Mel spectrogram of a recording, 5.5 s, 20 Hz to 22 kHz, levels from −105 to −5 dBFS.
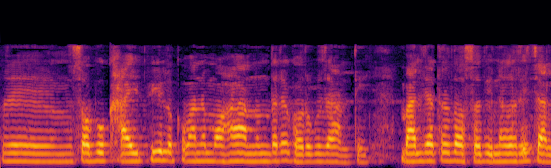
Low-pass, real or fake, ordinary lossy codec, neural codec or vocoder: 7.2 kHz; fake; AAC, 32 kbps; codec, 16 kHz, 16 kbps, FreqCodec, larger model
